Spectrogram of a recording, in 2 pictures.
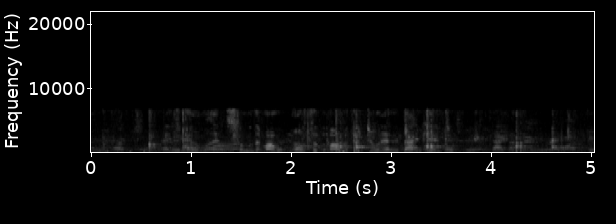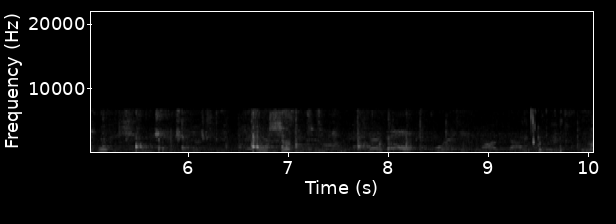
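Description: Pickleball paddles striking the ball during a rally, heard as faint, irregular hollow pops a second or so apart, under faint distant voices.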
